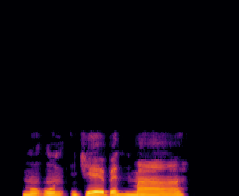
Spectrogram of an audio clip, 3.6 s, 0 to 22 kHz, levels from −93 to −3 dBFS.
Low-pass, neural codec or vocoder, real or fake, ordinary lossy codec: 7.2 kHz; none; real; AAC, 48 kbps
